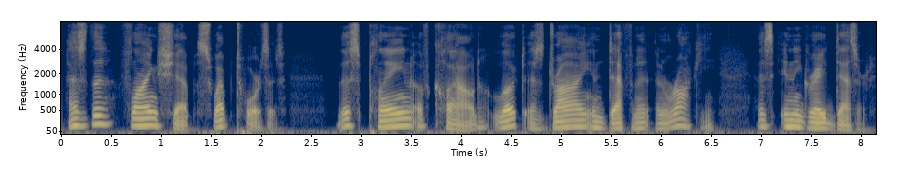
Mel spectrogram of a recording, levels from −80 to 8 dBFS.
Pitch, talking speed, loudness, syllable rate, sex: 110 Hz, 160 wpm, -19 LUFS, 4.3 syllables/s, male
